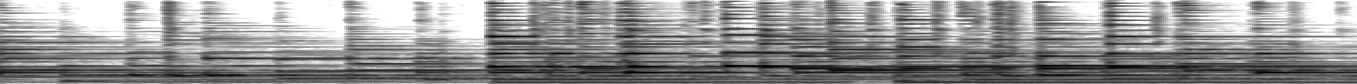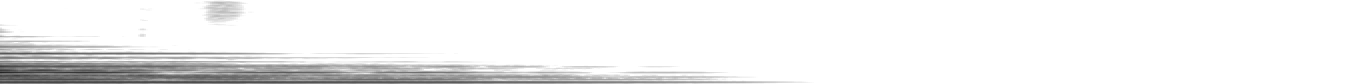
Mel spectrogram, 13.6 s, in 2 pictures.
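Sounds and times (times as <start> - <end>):
harp: 0.0 - 10.6.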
